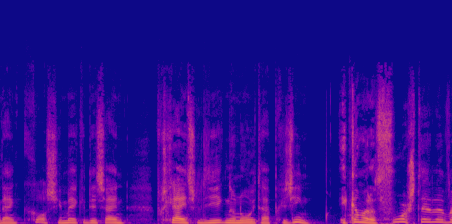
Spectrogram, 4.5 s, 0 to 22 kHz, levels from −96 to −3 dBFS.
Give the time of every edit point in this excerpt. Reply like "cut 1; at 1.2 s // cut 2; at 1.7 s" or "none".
none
